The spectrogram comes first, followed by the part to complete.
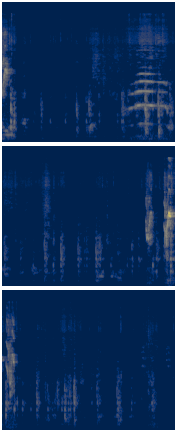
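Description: Sparse bird calls: a short pitched call about three seconds in and a louder cluster of sharp chirps around the seven-second mark, with faint scattered ticks between them as seed is pecked from a bowl.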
